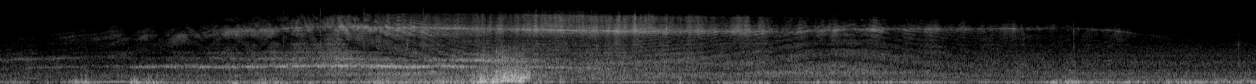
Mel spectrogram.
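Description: Schubeler 120 mm electric ducted fan on a Sebart Avanti XS RC jet, giving a high whine as the jet makes a fast pass. It is loudest about five seconds in, drops in pitch as it goes by, then fades.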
